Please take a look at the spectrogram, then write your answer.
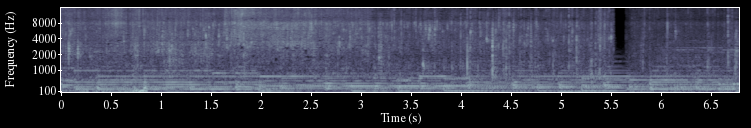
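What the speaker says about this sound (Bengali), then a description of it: "খুব ভালো করে মাছ ভেজে নিতে হবে।" Pieces of fish sizzle steadily in hot oil in a pan while a dahi katla curry is prepared, a continuous close crackling fry with faint stirring and no voices.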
